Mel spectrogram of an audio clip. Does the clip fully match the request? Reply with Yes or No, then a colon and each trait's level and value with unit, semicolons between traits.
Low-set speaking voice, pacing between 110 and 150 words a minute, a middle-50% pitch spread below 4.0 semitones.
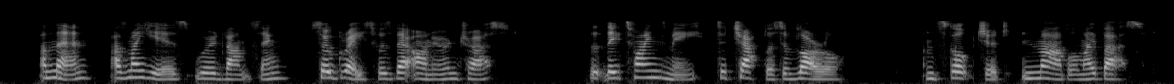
No: very high, 265 Hz; average, 145 wpm; average, 3.5 semitones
